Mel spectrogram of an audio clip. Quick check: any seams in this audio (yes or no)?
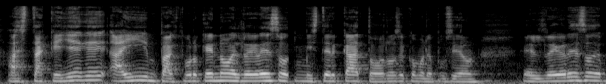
yes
